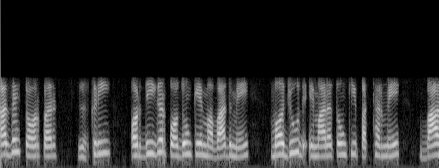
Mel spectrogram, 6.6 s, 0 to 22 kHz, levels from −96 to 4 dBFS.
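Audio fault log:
throughout: AMR narrowband mobile codec. The sound is confined to roughly 200 Hz to 3.6 kHz and carries heavy codec damage: a buzzy, synthetic texture. The codec rebuilds speech from a vocal-tract model excited by sparse pulses, and the degree of roughness points to a low mode near 5.9 kbps. A plain telephone band-limit would only dull the sound. Here the band-limit comes with that modelled buzz.
1.24 to 1.33 s: lost AMR speech frames. For about 80 ms, which fits four lost 20 ms frames, the decoder repeats its last good pitch and vocal-tract settings at falling gain. The sound stretches into a drawn-out warble and sinks toward silence before recovering briefly weak or rough. A simple dropout would cut to silence abruptly. This gap instead sustains the previous sound while it fades.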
